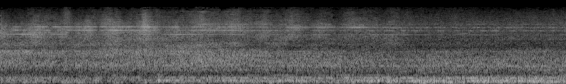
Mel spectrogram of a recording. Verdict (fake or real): real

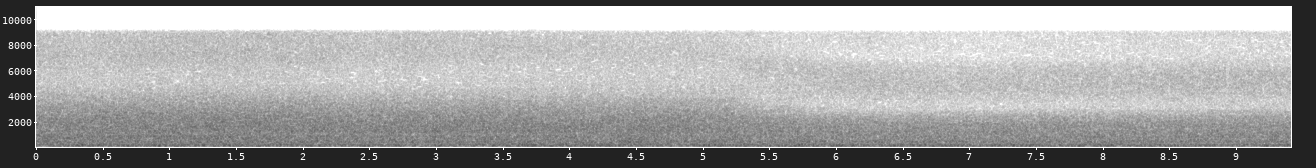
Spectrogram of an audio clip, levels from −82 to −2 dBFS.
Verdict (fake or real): real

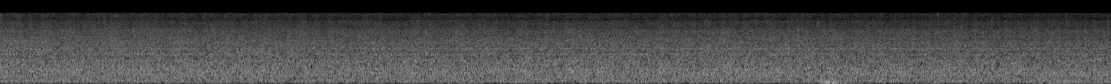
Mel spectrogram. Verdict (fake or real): real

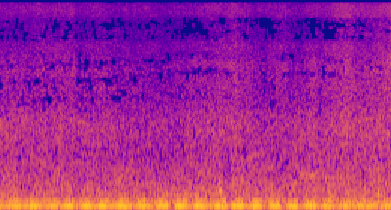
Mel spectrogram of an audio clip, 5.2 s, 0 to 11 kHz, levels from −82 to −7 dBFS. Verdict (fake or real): real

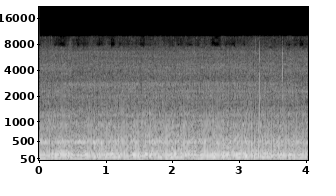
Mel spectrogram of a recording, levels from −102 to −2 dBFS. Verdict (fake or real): fake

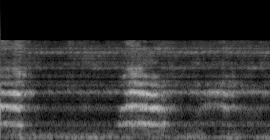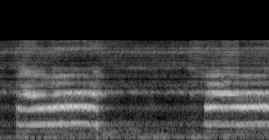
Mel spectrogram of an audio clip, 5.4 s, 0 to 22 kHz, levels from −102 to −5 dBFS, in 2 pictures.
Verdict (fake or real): fake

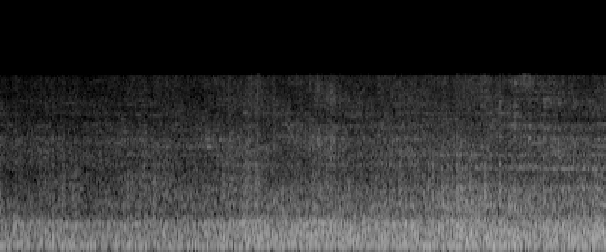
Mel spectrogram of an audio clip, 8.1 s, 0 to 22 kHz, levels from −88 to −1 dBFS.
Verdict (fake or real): real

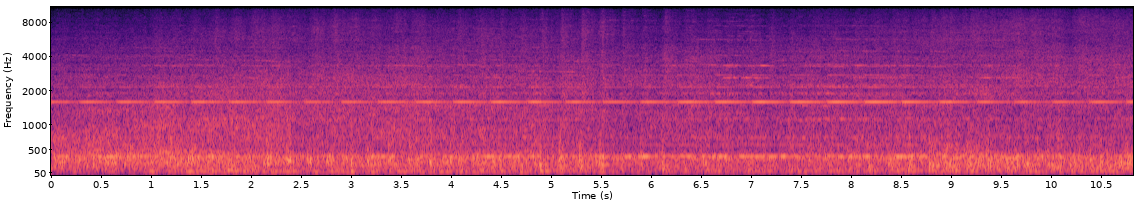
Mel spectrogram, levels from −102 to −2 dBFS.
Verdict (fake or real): real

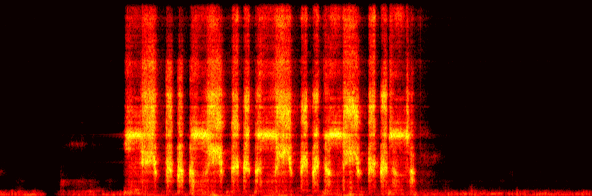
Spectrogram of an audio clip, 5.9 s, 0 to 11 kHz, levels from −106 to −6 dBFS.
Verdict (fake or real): fake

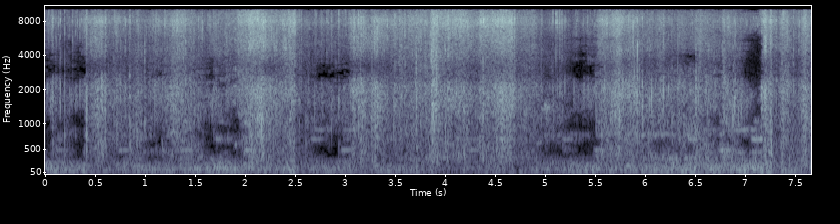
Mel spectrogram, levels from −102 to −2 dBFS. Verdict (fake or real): real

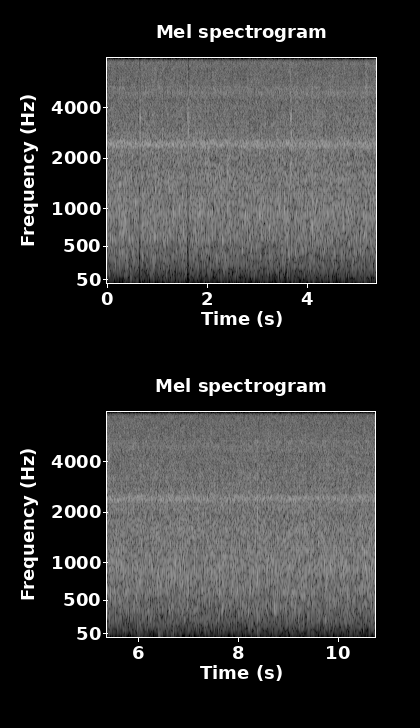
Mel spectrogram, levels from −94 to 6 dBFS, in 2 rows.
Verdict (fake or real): fake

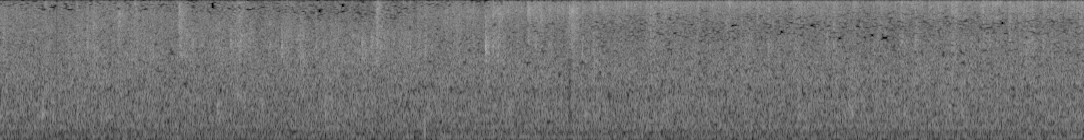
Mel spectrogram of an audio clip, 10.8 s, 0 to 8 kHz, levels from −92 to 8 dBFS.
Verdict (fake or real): real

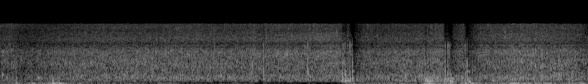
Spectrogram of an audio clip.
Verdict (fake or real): real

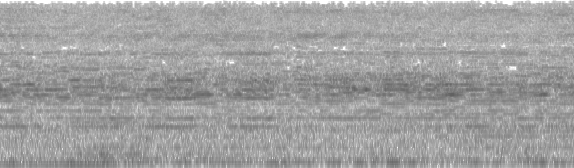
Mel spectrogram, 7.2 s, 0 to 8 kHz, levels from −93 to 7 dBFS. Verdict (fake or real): real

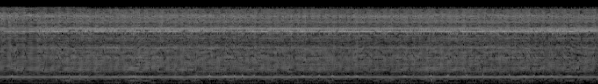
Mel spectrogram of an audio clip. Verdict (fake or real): fake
